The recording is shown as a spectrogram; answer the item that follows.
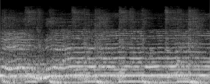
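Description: Live pop performance: female voices singing into microphones over a backing track through a PA, holding one long note over a steady bass beat.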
